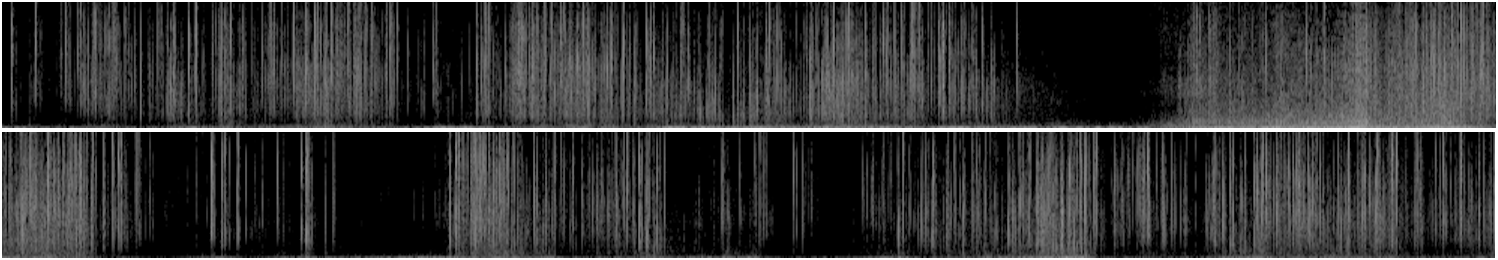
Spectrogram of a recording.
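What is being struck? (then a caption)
Small wooden cubes on a towel. A hand picks up many small solid wooden cube chips from a pile on a towel and drops them back onto it. The result is dense, bright clattering and crinkly rattling in long bursts, with a heavier, fuller stretch around the middle. Brief quiet pauses fall between handfuls.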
